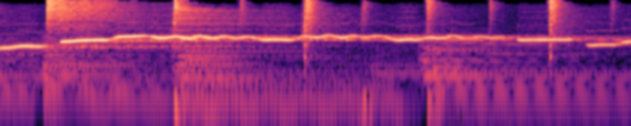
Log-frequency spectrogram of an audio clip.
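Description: The Godfather film theme melody whistled clearly and steadily with gentle vibrato, floating over a soft sustained instrumental backing whose chords shift a few times; no voices.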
